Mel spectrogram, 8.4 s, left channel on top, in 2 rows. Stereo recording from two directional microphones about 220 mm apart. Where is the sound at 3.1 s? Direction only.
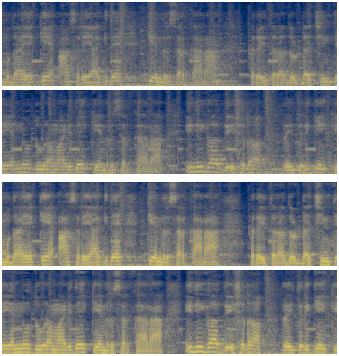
30° right (ahead or behind).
